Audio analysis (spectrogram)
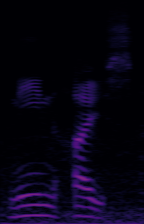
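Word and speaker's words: Nienhuis: is spelled n i n huis and there's pronounced nen Heist um as you probably know we're here as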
